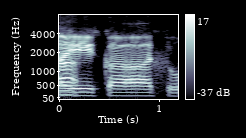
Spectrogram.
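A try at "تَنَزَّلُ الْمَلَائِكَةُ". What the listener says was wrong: টান হবে না, তানাজ্জালুল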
